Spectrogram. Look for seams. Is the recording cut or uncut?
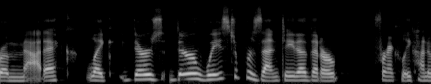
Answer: cut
